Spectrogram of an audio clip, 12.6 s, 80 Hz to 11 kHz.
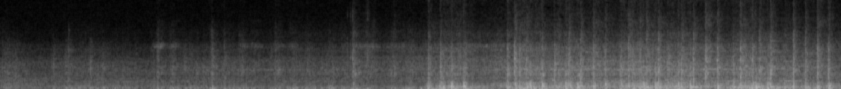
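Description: A JR West 227 series electric multiple-unit train approaching and passing close by. It grows much louder about six seconds in, then gives a fast clickety-clack of wheels over rail joints as the cars go past.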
